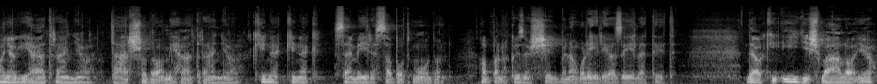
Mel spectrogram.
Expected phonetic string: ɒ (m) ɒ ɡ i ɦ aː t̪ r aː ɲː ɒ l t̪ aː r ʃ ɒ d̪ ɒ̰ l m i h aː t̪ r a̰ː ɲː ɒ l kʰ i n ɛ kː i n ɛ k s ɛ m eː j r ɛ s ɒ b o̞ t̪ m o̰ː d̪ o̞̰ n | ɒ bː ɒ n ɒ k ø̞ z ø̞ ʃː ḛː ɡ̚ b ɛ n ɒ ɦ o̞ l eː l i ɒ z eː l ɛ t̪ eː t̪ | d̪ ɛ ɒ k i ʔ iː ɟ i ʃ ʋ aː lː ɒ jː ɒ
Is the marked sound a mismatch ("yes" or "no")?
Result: yes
